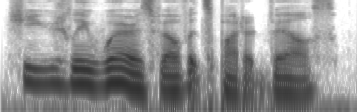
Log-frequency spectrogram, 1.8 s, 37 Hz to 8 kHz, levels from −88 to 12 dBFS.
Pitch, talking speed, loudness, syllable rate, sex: 115 Hz, 200 wpm, -16 LUFS, 6.1 syllables/s, male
